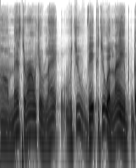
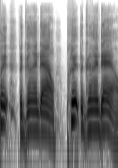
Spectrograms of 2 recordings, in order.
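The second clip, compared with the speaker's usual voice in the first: acted, drawn-out, mild half-shout, said repeatedly; 3 semitones higher than usual. Retelling a tense standoff with a gun, retelling a yell. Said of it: "I'm yelling, yelling, yelling".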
